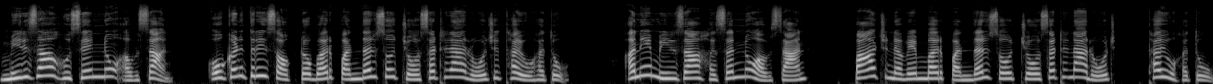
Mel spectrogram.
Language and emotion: Gujarati, neutral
